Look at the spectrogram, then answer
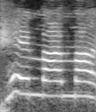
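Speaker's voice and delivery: very high, patronizing, talking-down tone, mama drawn out. Retelling how best friends greet a new mother: imitating a patronizing tone. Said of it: "they all talk to you like you've had a traumatic brain injury".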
